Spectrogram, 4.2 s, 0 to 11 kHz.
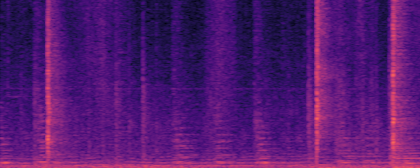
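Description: Background music, with three sharp clicks from the MP7 airsoft gun's flip-up sights being snapped up and down: one about half a second in and two near the end.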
